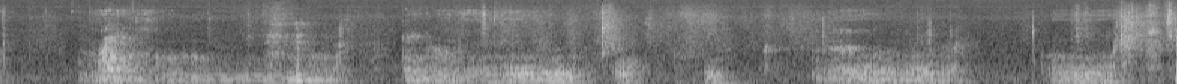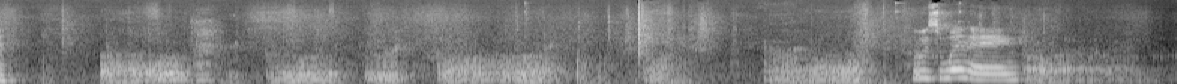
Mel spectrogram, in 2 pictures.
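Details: Two Shih Tzus, rescue dogs awaiting adoption, wrestling together indoors. Rough, throaty growls come in repeated bursts about a second long with brief gaps, ending in a higher, strained whine-like growl.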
